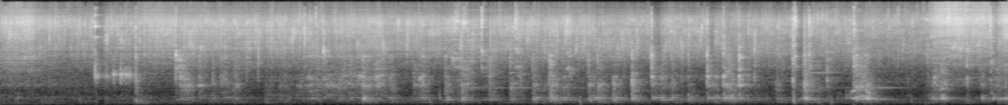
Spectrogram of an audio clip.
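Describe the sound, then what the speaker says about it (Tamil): Dried fish (karuvadu) frying in a pan gives a continuous crackling sizzle, with scraping stirs and a gush of running water close by throughout. "கருவாடு இந்த அளவுக்கு தான் நம்ம பொரிக்கணும்."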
